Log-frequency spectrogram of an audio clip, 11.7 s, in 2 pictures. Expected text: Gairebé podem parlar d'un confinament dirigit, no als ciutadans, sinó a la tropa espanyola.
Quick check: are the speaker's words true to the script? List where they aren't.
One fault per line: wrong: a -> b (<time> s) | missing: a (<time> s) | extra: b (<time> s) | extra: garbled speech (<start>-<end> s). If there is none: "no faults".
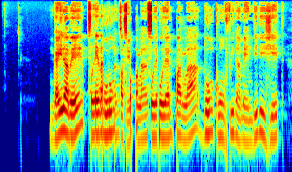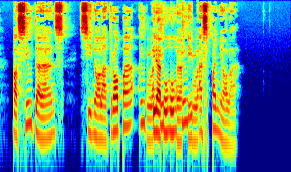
extra: garbled speech (1.8-3.2 s)
missing: no (5.6 s)
extra: garbled speech (8.6-9.8 s)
